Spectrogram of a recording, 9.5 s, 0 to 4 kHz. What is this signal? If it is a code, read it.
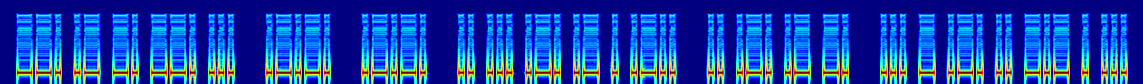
Morse code, heard as a keyed tone, about 30 wpm, 550 Hz. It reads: GANGS <AR> <AR> ISRAEL IRAN STRIKES
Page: News Headlines in Morse Code at 30 WPM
